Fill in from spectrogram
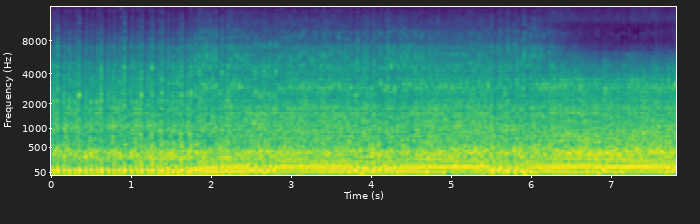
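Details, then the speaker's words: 39-year-old Gilson snowblower with a Tecumseh engine, after fixing a no-start caused by gas left in the tank: fires right up and runs steady and even, with no hesitation or surging. "and that's how your snowblower should start any snowblower whether it's a Tumi engine on it the bridgs and Stratton one or two pools it should fire right up"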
